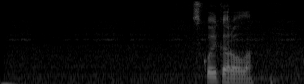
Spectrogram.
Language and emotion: Russian, neutral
